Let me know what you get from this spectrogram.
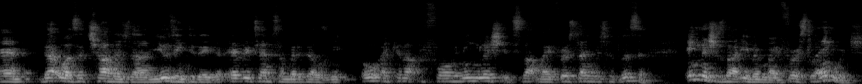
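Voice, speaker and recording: Speaking at a very fast pace with an Arabic accent, a man with a medium-pitched, somewhat breathy voice is heard amid audible room echo. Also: ordinary pitch variation. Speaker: comedy club founder and comedian. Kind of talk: interview. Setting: sit-down interview. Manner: hesitant, with frequent fillers.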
